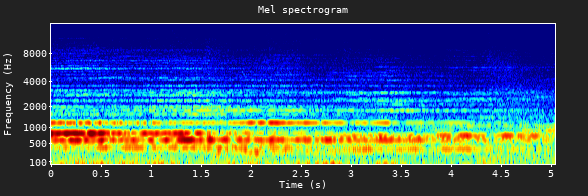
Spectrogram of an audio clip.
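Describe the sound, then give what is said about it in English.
A large choir sings a forty-part Renaissance motet from around 1556, sustaining a rich, many-voiced chord of 40 different harmonies, the layered voices holding steady and blending into a full, resonant sound that swells slightly before settling, with no talking over it. “It's an amazing piece of music that has 40 different harmonies from around 1556.”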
